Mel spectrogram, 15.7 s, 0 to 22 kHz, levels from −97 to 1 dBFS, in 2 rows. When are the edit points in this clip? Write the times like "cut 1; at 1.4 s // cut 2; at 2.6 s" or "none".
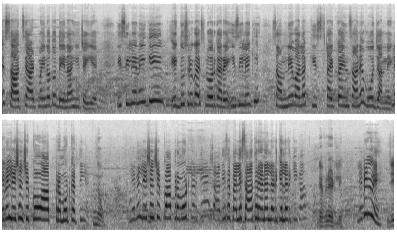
none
